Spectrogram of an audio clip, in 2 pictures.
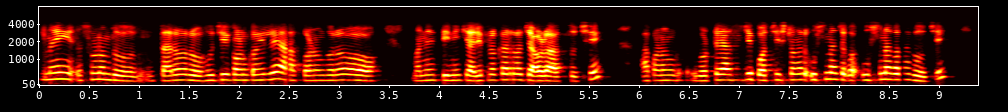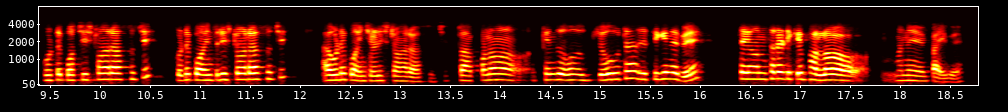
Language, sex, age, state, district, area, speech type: Odia, male, 18-30, Odisha, Dhenkanal, rural, conversation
